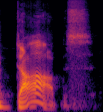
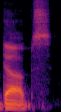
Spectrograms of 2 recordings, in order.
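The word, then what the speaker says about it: Doubs: So seeing a comment here in the chat, apparently it is Romeo Dobbs. And he had to correct it because all throughout his college career, his coach called him Dubs.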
